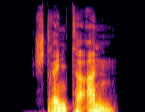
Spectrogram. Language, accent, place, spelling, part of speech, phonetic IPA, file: German, Germany, Berlin, strengte an, verb, [ˌʃtʁɛŋtə ˈan], De-strengte an.ogg
- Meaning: inflection of anstrengen: 1. first/third-person singular preterite 2. first/third-person singular subjunctive II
